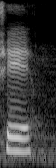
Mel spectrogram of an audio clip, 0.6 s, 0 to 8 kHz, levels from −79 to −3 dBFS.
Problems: none marked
